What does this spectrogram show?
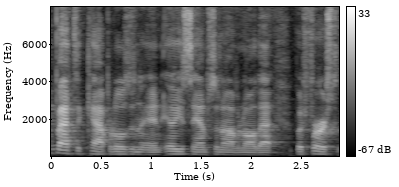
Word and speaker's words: Samsonov: get a little bit about Ilya Samsonov, now Samsonov again pronounced, by the way, and the Leafs goaltending situation.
